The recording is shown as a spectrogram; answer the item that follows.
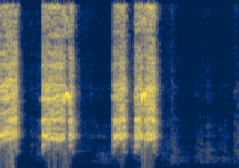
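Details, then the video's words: Kala teetar, the black francolin, calling in loud hoarse rasps: a short note, a longer one, then a brief note and a longer one run close together, with faint noise trailing after. "Pure laka kala teetar ki awaz"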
